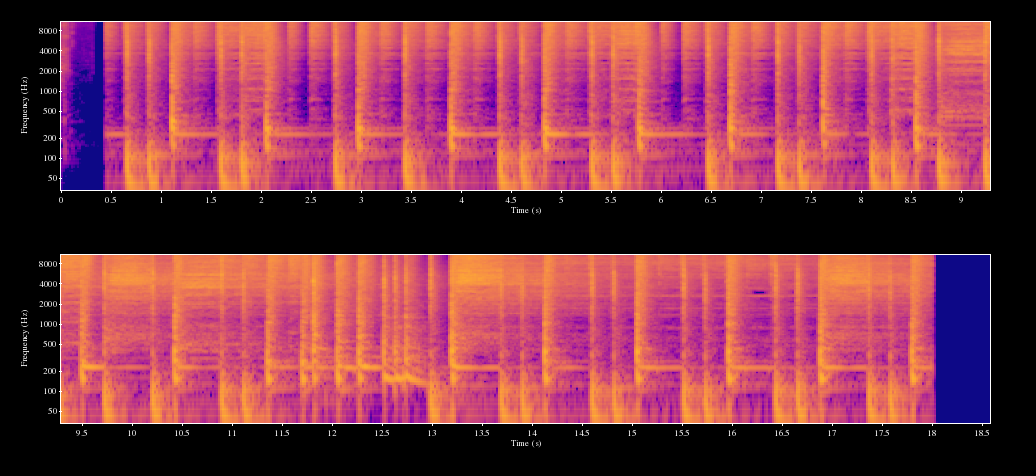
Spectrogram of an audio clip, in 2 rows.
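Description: Raw acoustic drum kit recording played back as a rough level-and-pan mix of close mics, overheads and room mic: a steady kick, snare and hi-hat groove at about 120 beats per minute, with a tom fill about twelve seconds in and cymbal crashes a little past halfway and near the end. It is essentially unprocessed sound off the preamps, with the snare ringing.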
